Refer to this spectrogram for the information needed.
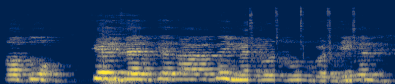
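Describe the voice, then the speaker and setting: A man with a strikingly high voice and a Rajasthani accent is caught on a very echoey, distant call recording. He argues aggressively, throwing out abuse and threats in a confrontational manner. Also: fairly quick. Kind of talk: heated argument on a recorded phone call.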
